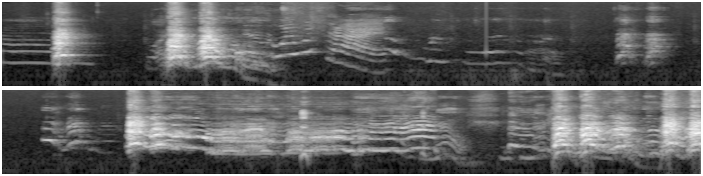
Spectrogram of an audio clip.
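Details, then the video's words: Pet husky howling at the TV beside a German Shepherd indoors: drawn-out wavering harmonic howls and short sharp barks, then a dense, loud stretch of overlapping yowls and sliding tones, ending in quick bark bursts. "Husky howling at tv"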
